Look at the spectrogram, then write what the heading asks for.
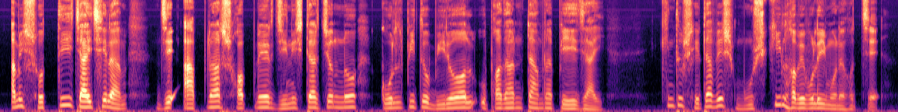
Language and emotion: Bengali, sad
